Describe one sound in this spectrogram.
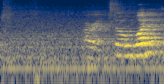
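A second young woman speaks through a microphone in a large hall.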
